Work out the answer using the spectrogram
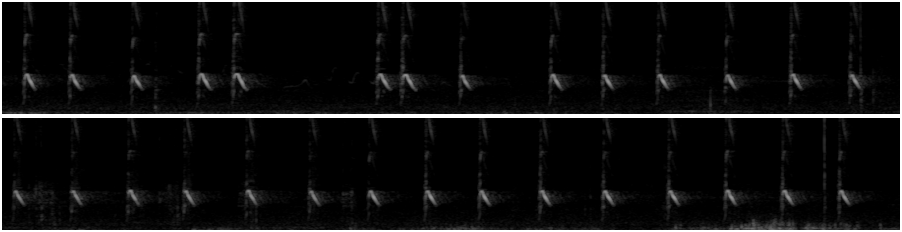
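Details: Sandpiper leading away from its nest in the Murmansk hills: high, sharp peeps repeated more unevenly, some doubled, about three per second, with a brief low rustle near the end.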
